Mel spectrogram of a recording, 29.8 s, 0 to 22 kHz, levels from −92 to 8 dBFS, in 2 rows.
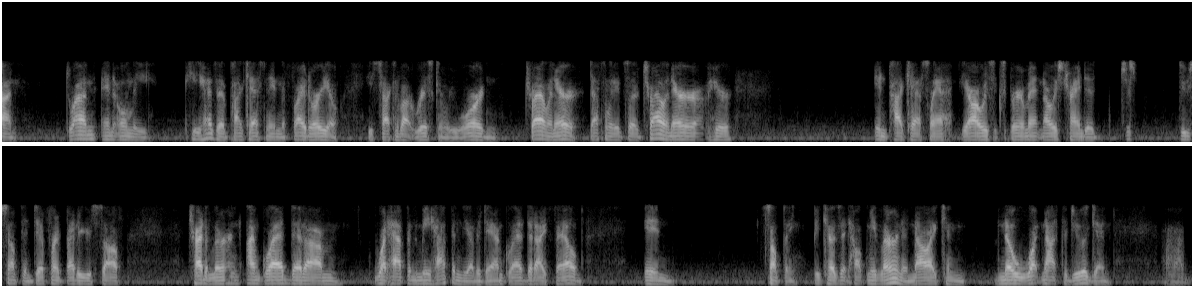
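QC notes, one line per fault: Throughout, G.729 codec: the speech has a thin, slightly rough, synthetic edge, and nothing above 4 kHz comes through, so sibilants sound dull. That sound fits an 8 kbit/s G.729A stream. The codec doesn't send the waveform. It rebuilds each 10 ms frame from a vocal-tract filter, a pitch predictor and a handful of pulses, so some buzz and graininess is built in. The damage is plainly audible.
8.67–8.83 s, 11.75–11.90 s, 17.66–17.82 s, VoIP packet loss concealed by the speech codec: the decoder lost packets and filled the gaps by stretching its last pitch and filter settings while fading the level, so each spot turns into a brief stretched, smeared fade. The first comes after "it's a trial and", with about 80 ms missing in short bits over 120 ms. The second, after "in podcast", is about 110 ms. The third, between "try to" and "I'm glad that um", is about 30 ms.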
